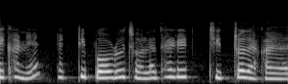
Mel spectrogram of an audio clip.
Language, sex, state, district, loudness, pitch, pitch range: Bengali, female, West Bengal, Dakshin Dinajpur, -17 LUFS, 315 Hz, 295-340 Hz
